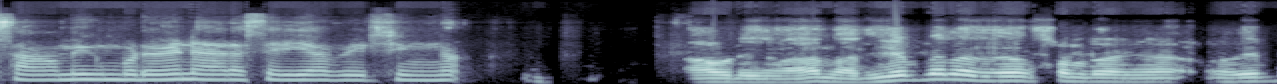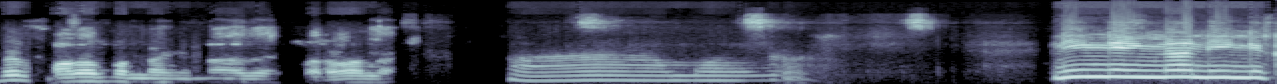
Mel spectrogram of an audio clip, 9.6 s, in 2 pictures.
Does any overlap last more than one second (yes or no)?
no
